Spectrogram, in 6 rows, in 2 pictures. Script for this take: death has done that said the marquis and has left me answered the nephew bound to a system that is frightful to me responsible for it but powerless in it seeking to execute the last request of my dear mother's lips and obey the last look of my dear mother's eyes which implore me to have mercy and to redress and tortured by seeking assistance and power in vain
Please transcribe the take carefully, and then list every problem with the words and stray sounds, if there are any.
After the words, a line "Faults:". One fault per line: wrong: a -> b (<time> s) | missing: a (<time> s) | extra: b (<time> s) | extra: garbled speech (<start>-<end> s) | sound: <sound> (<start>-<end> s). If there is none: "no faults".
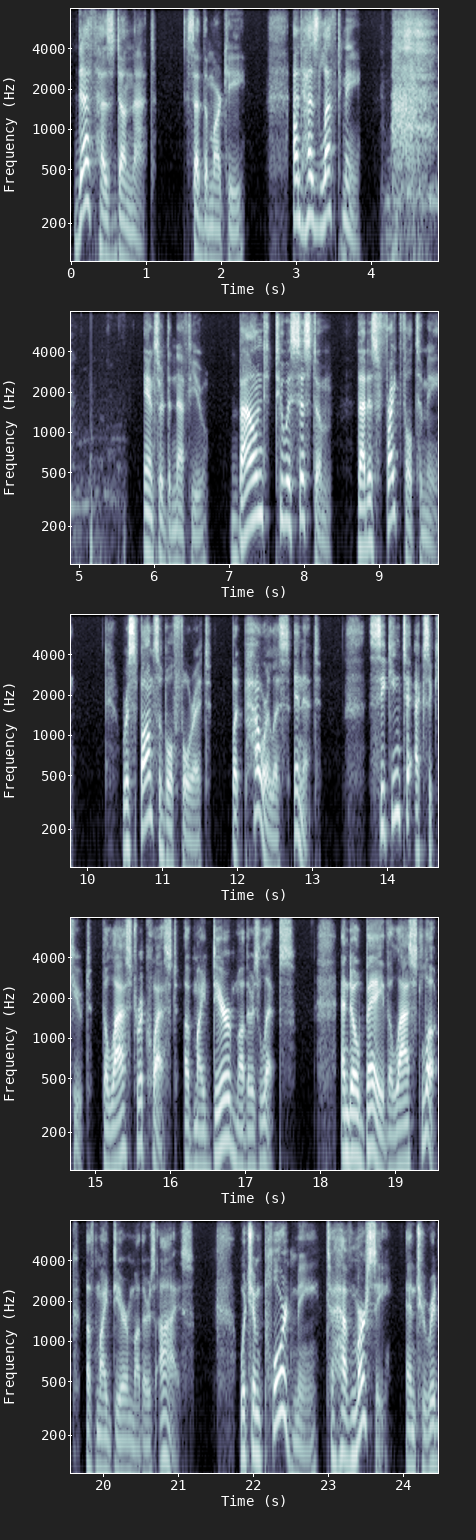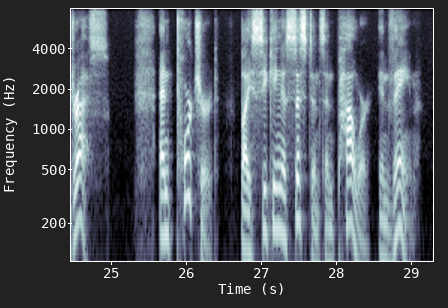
death has done that said the marquis and has left me answered the nephew bound to a system that is frightful to me responsible for it but powerless in it seeking to execute the last request of my dear mother's lips and obey the last look of my dear mother's eyes which implored me to have mercy and to redress and tortured by seeking assistance and power in vain
Faults:
sound: sigh (4.1-5.7 s)
wrong: implore -> implored (22.0 s)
